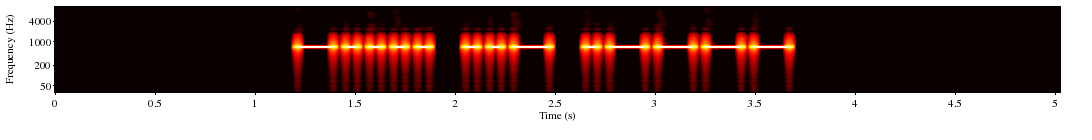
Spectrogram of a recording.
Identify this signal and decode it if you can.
Morse code, heard as a keyed tone, about 20 wpm, 700 Hz. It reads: 6U1
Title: Three Challenging Letter-Number Combinations 20wpm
